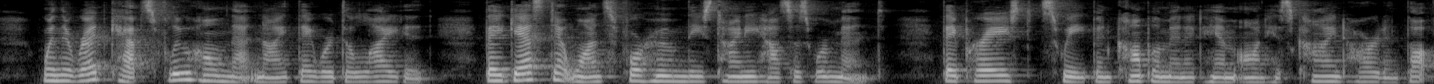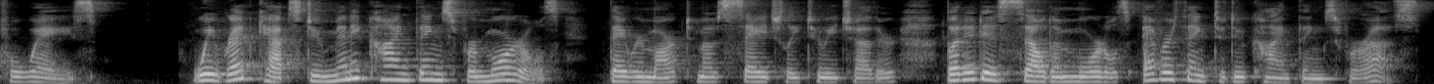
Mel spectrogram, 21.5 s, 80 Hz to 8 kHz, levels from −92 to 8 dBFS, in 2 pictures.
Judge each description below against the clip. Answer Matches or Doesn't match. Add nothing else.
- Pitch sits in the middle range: Matches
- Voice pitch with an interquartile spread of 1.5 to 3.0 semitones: Doesn't match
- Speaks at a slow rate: Doesn't match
